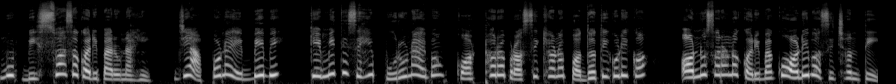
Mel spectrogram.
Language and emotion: Odia, disgusted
